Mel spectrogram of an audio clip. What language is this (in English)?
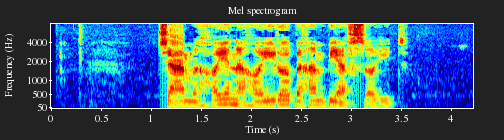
Persian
